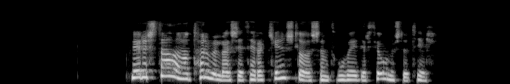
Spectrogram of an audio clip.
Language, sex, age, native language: Icelandic, female, 40-49, Icelandic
